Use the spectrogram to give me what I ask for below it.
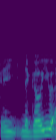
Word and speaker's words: Ngakoue: But it's very clear that, and then Yannick Ngakoue, I forget how you say his name.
